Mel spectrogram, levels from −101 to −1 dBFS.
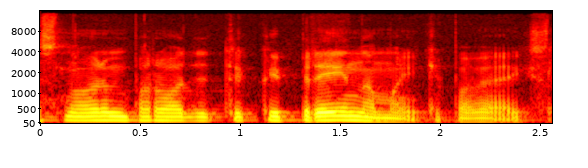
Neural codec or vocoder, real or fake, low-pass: none; real; 14.4 kHz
